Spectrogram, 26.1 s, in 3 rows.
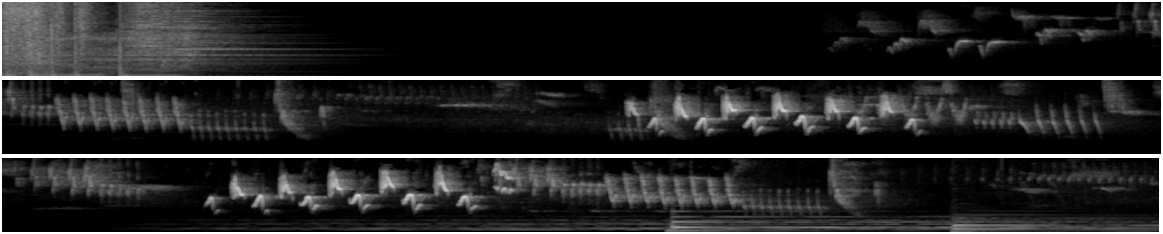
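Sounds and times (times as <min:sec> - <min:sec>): birds chirping and trilling: 0:06.2 - 0:26.0.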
